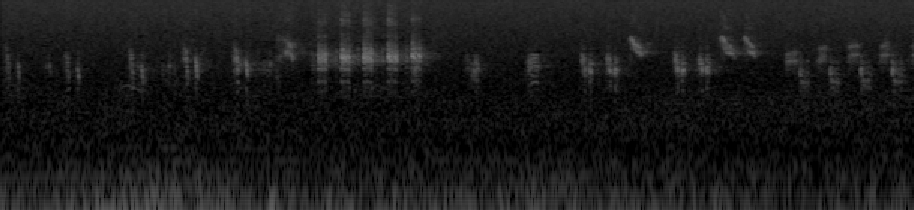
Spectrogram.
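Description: Small birds chirping: short, high notes in quick runs scattered throughout, with a denser flurry about two seconds in.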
